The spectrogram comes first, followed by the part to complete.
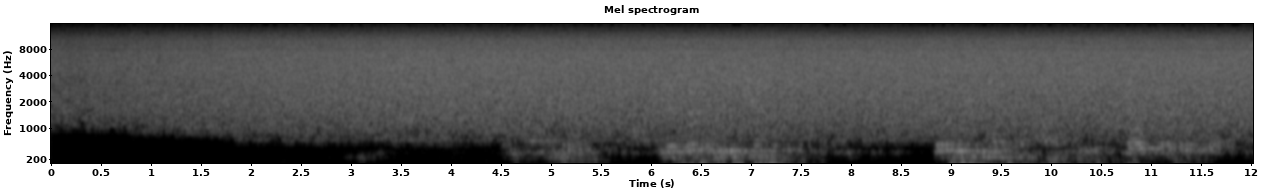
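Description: Steady hiss of electronic noise on the audio line, filling the upper range. Faint, muffled voices sit under it from about four seconds in.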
